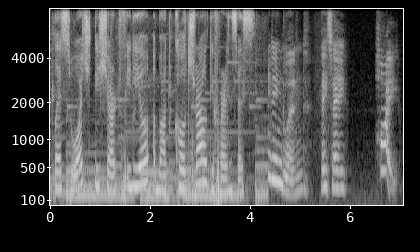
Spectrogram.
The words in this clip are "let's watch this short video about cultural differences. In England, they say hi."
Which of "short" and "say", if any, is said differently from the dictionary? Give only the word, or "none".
none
